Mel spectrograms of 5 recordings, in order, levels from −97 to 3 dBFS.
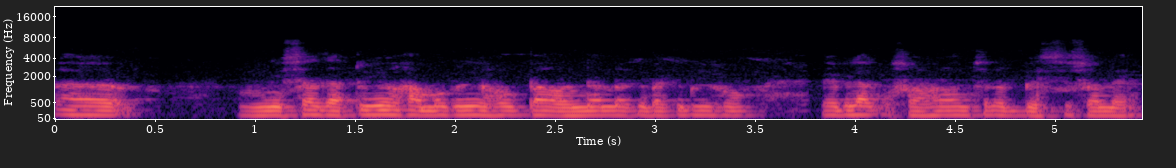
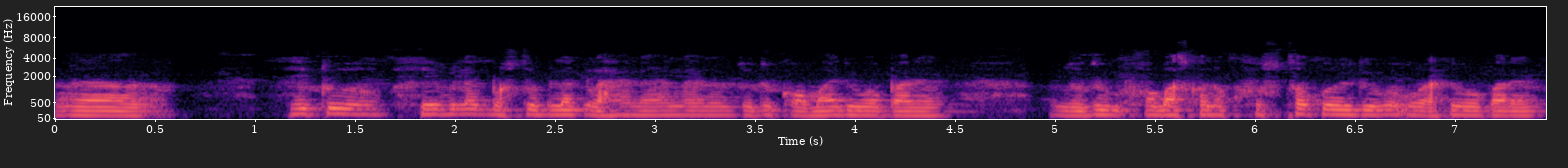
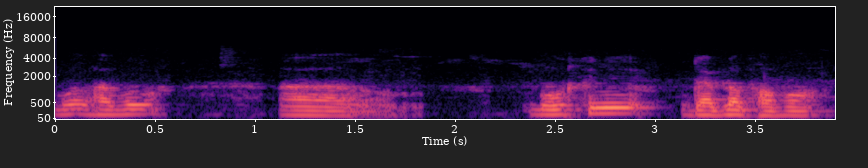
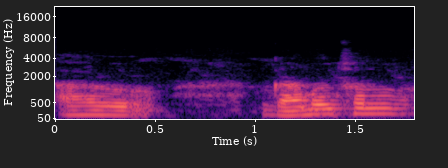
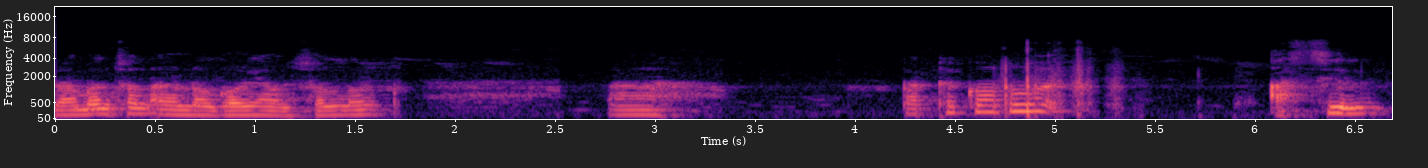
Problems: none marked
